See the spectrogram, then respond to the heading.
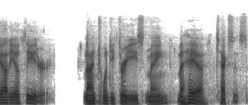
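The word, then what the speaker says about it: Mexia: theater 923 East Main Maha Texas Maha is spelled m x i a the zip 7666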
